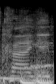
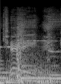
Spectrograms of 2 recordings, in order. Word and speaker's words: Kanye: Now all I need is y'all to pronounce my name is Kanye, but some of my plastics still say Kane.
